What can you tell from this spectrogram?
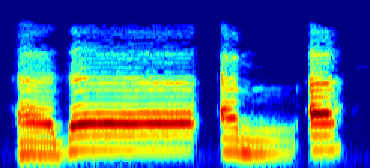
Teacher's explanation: Ada mim sukun bertemu alif. Nah ini dinamakan dengan idhar safawi. Dibacanya jelas ya, jangan didengungkan, jangan am'a, enggak.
